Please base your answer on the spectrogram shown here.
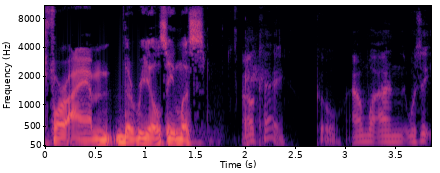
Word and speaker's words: SeamlessR: So I adopted SeamlessR as being the actual, like that's literally the name, and then the joke is the R is silent.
